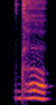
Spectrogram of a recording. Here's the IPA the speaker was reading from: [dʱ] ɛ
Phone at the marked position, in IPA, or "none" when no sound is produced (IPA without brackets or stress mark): dʱ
